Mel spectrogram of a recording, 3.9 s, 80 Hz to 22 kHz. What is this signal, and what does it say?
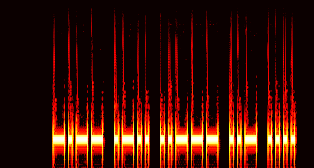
Morse code, heard as a keyed tone, about 25 wpm, 690 Hz. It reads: YL2UH
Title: DXCC-100 Call Signs - 5 Characters - 25wpm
